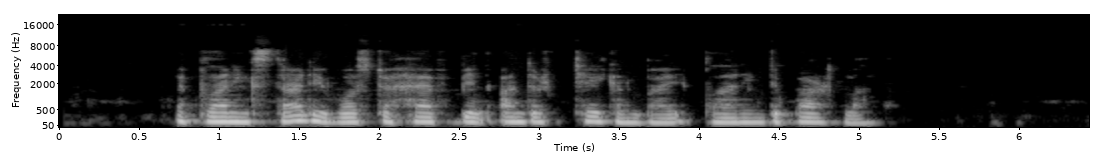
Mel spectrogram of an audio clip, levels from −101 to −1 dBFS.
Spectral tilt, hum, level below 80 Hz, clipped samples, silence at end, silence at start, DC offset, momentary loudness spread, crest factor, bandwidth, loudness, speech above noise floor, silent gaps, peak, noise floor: -7.5 dB/octave; none; -72 dBFS; under 0.1%; 1.35 s; 0.75 s; under 0.1%; 9 LU; 18 dB; 7.2 kHz; -32 LUFS; over 59 dB; none; -14 dBFS; under -90 dBFS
